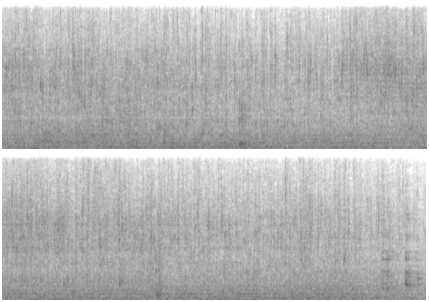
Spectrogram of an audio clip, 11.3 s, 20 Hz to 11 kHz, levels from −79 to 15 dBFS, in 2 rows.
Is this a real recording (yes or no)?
yes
